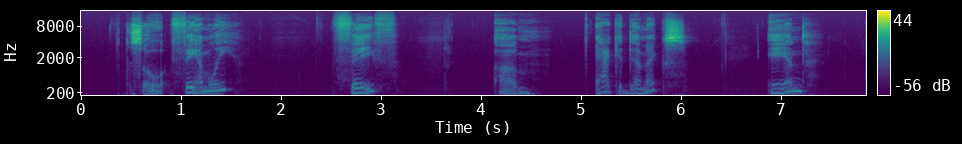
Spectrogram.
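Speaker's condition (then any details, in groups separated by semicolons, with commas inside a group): Vocal cord cancer, repeated surgery; about 17 years since diagnosis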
